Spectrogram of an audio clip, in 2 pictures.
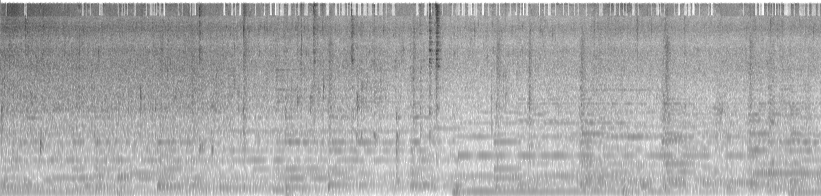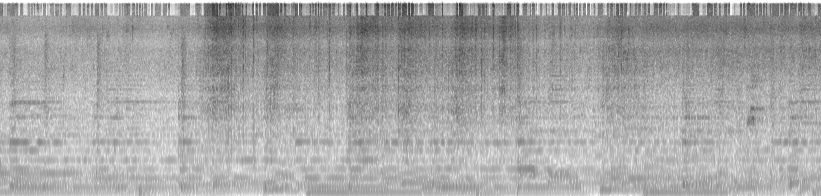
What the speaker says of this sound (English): add chopped or roughly ground onions and saute them until they turn a lovely golden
